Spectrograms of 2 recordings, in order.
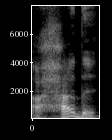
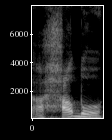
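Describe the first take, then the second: First: The final d is released with an 'e' sound. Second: The final d is released with an 'o' sound. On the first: The speaker calls it right. "আহাদে বলতে হবে" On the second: The speaker calls it wrong. "অধিকাংশ লোক ভুল করে বলে আহাদো"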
